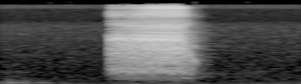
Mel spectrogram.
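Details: Tame captive barn owl, grumpy while being tickled during early glove training, lets out a single harsh, breathy hiss of about half a second, with a man's voice speaking just before.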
